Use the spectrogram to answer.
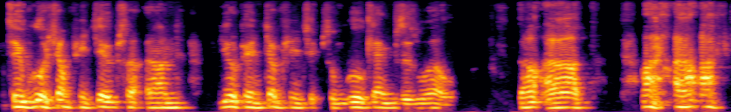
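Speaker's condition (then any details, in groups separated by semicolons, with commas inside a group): Cerebral palsy; present from birth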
